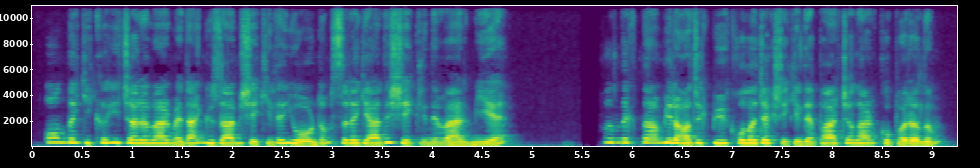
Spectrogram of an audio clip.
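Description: A woman's high-pitched voice at a moderate pace, with ordinary pitch variation, on a very clean recording with a silent background. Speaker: home cook. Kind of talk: recipe voiceover.

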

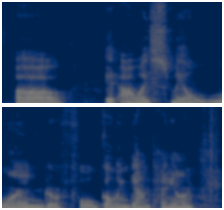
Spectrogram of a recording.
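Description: A woman with a Southern US accent talks at a very slow pace, her very deep, low pitch varying in an ordinary way. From US South. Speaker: YouTube creator running a giveaway. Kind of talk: casual vlog giveaway announcement. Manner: warm, emotional. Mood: warm, nostalgic. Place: home room. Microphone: phone near.

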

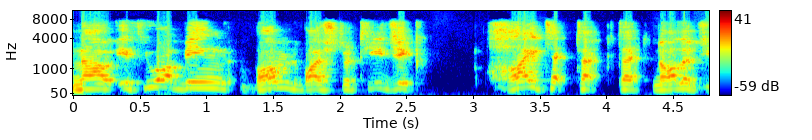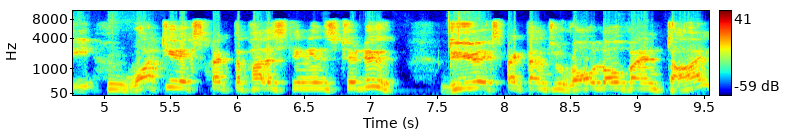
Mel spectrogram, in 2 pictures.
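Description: This man's voice sits high, with ordinary pitch variation and a moderate pace. The background is quiet. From Birmingham, British Kashmiri. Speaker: community activist; guest. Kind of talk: live TV interview. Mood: impassioned, indignant. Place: home room. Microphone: video call.

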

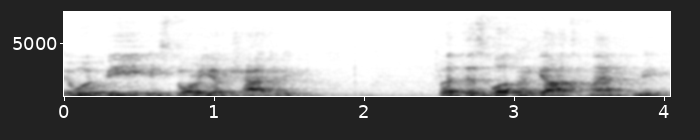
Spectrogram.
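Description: Light background noise and audible room echo accompany a man talking at a moderate pace. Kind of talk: testimony speech. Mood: earnest, nervous laughs. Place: church. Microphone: camera far.

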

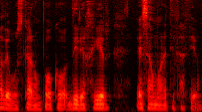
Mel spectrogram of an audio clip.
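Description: The voice has a dark, mellow tone and moves at a fairly quick pace. The background is quiet. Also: man. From Spain, Galicia. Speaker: university lecturer. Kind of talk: lecture. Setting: home office. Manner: casual. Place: home room. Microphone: earbuds.

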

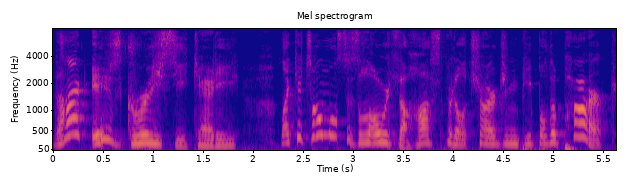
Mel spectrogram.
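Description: This man has a high-pitched voice with very wide pitch swings. He talks at a moderate pace. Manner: bossy, aggressive.

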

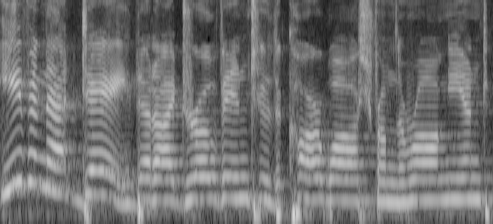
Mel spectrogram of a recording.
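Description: With an American accent, a woman speaks in a high voice at a moderate pace and with ordinary pitch variation. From Europe then US. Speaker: stand-up comedian. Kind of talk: stand-up comedy set, self-deprecating jokes about being an old grandmother. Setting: stage with audience. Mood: dry, wry humor. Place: stage. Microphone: handheld.

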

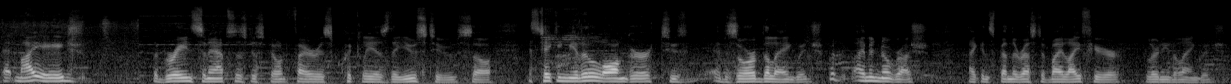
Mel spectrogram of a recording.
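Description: Over light background noise, a man with an American accent talks at a fairly quick pace, ordinary pitch variation and long, frequent pauses. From United States. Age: 50s. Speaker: language student and English tutor. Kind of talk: documentary interview. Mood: calm, content. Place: home room. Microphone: lapel.

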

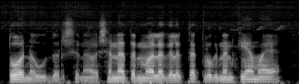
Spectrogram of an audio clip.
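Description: The speaker is a man with a fairly low pitch. The sound is dry and close, with no echo. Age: 40s. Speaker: spiritual YouTuber. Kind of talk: monologue to camera. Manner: animated.

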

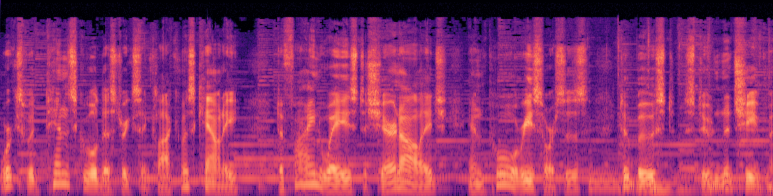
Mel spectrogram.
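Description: A man speaks at a moderate pace in a fairly low voice, his pitch swinging very widely. Music plays in the background. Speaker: voice actor. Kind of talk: corporate narration.

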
